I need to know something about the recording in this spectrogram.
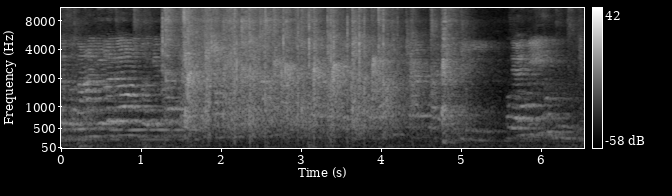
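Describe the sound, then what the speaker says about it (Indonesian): Students clapping together in a classroom, a dense burst of applause that starts after a voice, lasts about three seconds and fades back into talk. "Kita beri tepuk tangan dulu dong untuk kita."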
